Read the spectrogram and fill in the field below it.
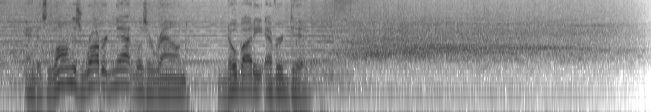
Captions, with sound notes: -And as long as Robert Knatt was around, nobody ever did. [ Thunderous applause and cheering ]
